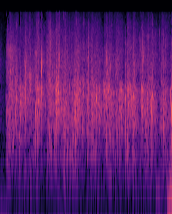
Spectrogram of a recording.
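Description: Audience applause for actress Poorna at a Tamil film event, a dense, steady clapping crowd filling the whole stretch with no voices on top.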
